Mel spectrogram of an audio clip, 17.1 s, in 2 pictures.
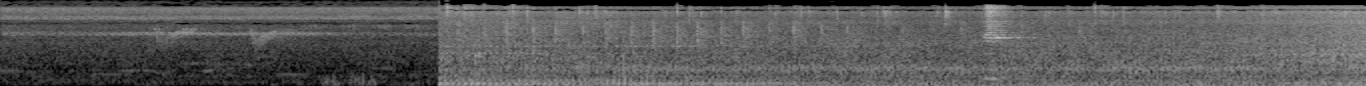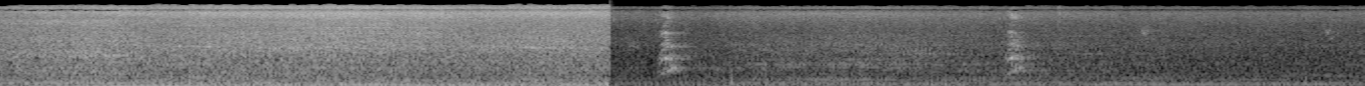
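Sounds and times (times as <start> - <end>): loud rushing noise: 7.0 - 12.4.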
